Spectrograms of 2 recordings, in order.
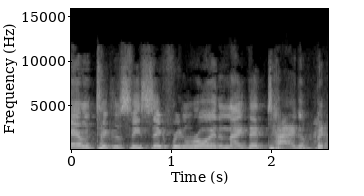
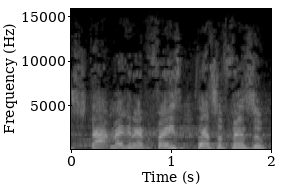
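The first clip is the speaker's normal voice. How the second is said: mock scolding; 9 semitones higher, 6 dB quieter than usual. Everyone mad, scolding.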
